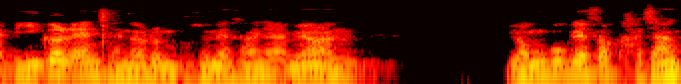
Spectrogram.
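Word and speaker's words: Legal & General: 자, 그리고 다음 공시 리글 앤 제너럴, 리갈 앤 제너럴 한국 발음으로 하면 자, 리글 앤 제너럴 LGI라고 하는데 여기 잘 안 들어보셨을 것 같은데 이 회사 상당히 큰 회사입니다.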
